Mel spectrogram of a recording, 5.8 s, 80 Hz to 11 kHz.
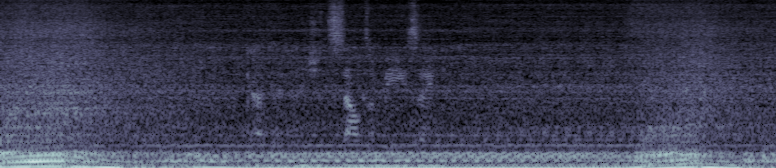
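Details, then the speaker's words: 1971 Dodge Demon, 198 Slant 6 stored in a garage since 1988, just started, old fuel siphoned out; strong low note climbs on throttle then settles smoothly to even idle without stumbling; owner feared stalling but it doesn't. "when I let off the gas I'm worried that it's gonna stall out on me it's not moving it doesn't want to stall"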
